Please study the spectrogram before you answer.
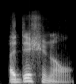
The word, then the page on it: additional: American English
